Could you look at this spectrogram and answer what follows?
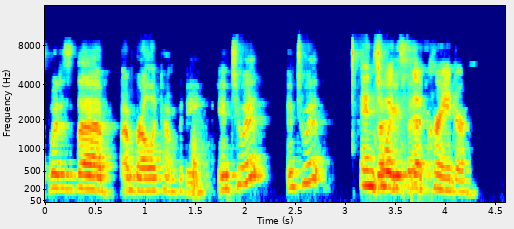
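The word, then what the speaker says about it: Intuit: shows up then in your account statement as into it am I saying it right into it yeah into it I'm into it yes we are but yeah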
